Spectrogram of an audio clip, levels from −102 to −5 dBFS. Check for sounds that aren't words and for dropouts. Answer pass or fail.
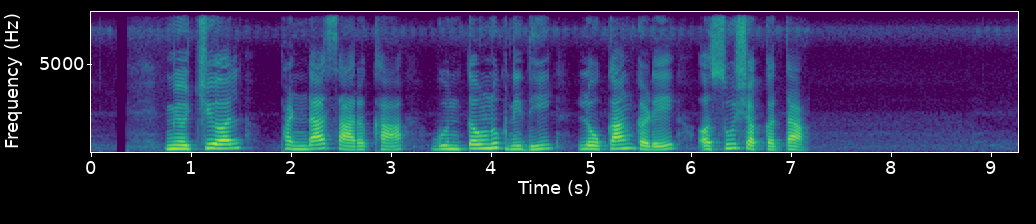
pass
